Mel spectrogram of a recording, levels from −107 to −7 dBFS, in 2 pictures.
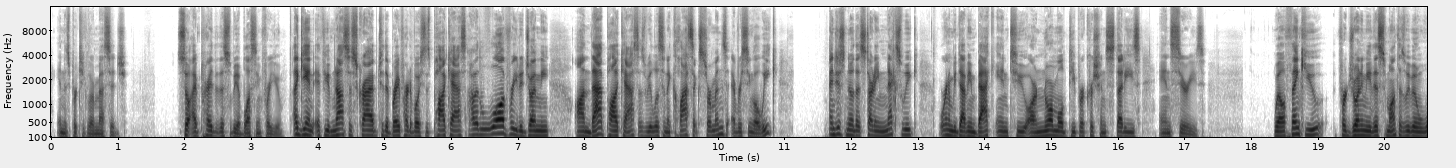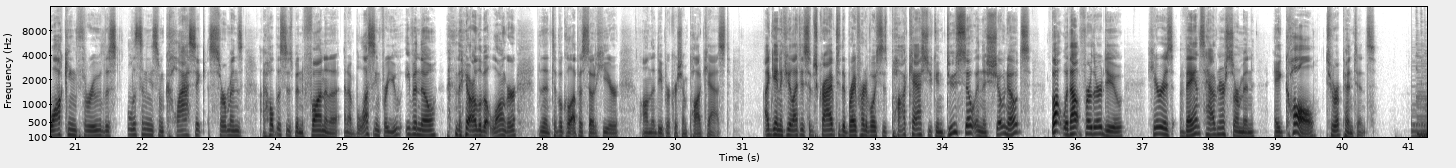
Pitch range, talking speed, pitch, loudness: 115-145 Hz, 215 wpm, 130 Hz, -24 LUFS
